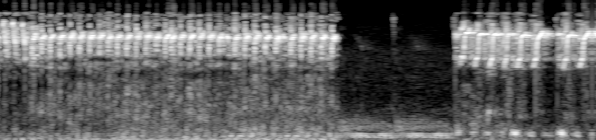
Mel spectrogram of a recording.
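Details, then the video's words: Bird voicing a ngekek song, shown as a champion: a fast, high rattling trill for over three seconds, a second-long pause with faint low background noise, then the trill resumes. "INI DIA JAGONYA NGEKEK"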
